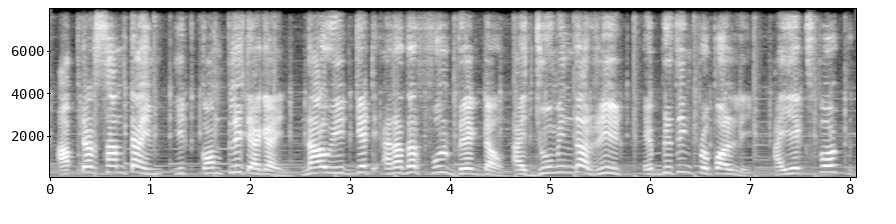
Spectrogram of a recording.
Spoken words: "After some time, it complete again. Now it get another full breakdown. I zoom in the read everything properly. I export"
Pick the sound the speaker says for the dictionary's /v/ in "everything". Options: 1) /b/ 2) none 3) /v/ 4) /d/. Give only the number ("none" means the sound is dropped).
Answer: 1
